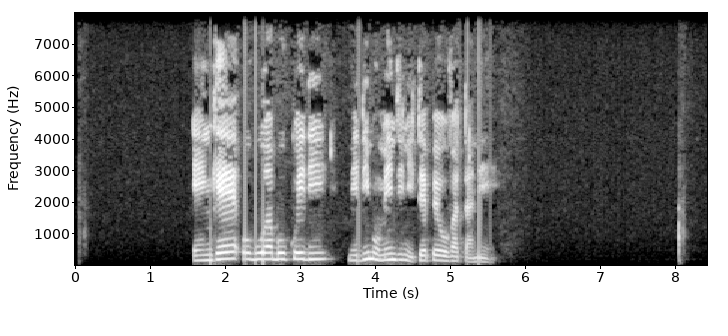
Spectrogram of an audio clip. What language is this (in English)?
Batanga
